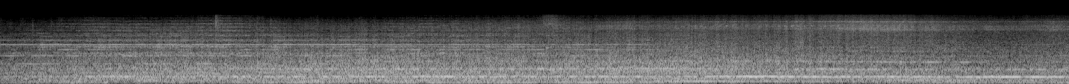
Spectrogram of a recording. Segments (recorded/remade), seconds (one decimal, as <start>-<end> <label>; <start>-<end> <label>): 0.0-10.7 remade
